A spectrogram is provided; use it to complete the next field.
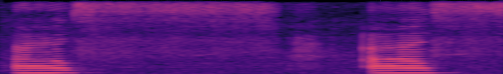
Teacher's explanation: suara mengalir udara mengalir dan suaranya pun berdesis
